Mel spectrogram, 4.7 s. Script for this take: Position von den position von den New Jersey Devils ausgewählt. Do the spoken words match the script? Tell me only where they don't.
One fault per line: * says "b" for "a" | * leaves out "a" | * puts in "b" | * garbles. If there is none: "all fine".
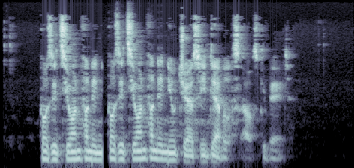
all fine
